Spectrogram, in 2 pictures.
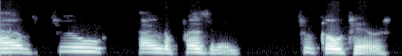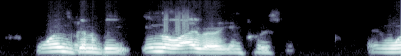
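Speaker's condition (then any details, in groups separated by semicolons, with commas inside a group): Cerebral palsy; neurological condition, cannot walk outside therapy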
